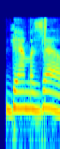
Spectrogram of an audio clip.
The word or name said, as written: damoiselle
